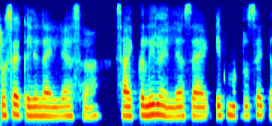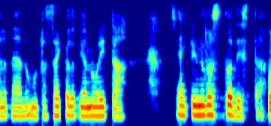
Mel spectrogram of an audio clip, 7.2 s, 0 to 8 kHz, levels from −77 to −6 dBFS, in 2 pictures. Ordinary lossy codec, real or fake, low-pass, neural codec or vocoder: none; fake; 7.2 kHz; codec, 16 kHz, 1 kbps, X-Codec, HuBERT features, trained on LibriSpeech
